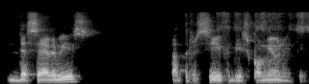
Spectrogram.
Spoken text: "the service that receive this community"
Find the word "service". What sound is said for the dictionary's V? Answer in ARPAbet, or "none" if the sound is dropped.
B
